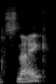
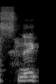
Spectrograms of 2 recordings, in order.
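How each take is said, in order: First: It has the eye vowel, rhyming with bike. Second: It has the short i vowel of Snickers. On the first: "It's not snike as in snike" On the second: "It's not snick as in Snickers"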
